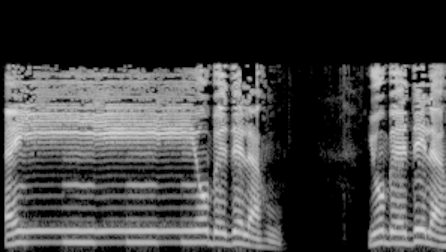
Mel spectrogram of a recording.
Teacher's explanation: ساکن در حرف یا بلکه یا ما اینجا با غنه هستش یعنی نون صداش باید به صورت غنه در حرف یا شنیده بشه · Term: ادغام معل غنه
